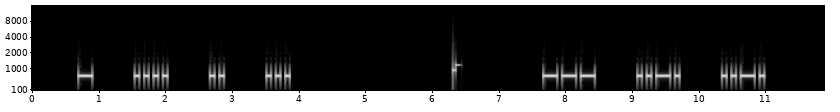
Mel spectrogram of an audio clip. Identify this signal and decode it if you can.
Morse code, heard as a keyed tone, about 17 wpm, spaced as for 10 wpm, 700 Hz. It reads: THIS OFF
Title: 3x Character Spacing - Top 200 Words - 17wpm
